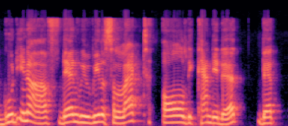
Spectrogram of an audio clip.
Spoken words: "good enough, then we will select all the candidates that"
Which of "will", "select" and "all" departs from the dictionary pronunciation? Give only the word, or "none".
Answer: none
